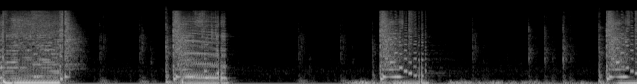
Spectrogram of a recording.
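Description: Short snippets of a bass-heavy electronic track played back from a music production program, starting and cutting off abruptly three times. Computer keyboard taps come in the gaps between them.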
